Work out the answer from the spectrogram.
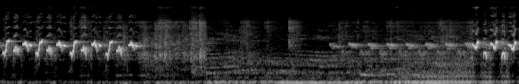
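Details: Tutor recording of a yellow-vented bulbul's long rapid song: a quick burst of sharp repeated chirps, a pause with rustling and low background hum, then the fast chirping resumes, growing louder at the end.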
